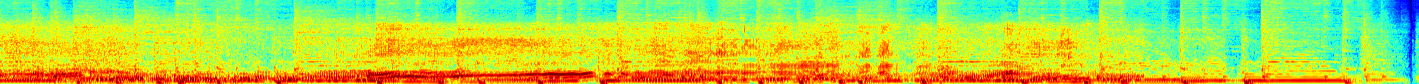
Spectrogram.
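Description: A motocross motorcycle accelerates hard through a dirt corner, its engine revving loud and close with rising and falling pitch as the rider works clutch and throttle, the sustained roar continuing throughout.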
